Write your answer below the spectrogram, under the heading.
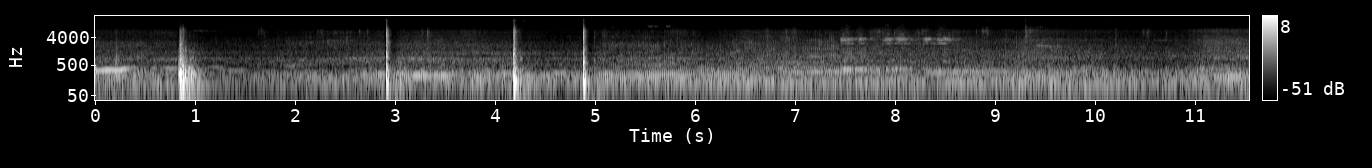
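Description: Steady low hum of vehicle traffic heard from inside a car, broken by four sharp knocks: a loud one about a second in, then three lighter ones between about three and five seconds in.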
